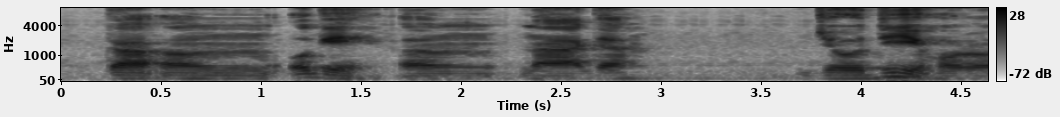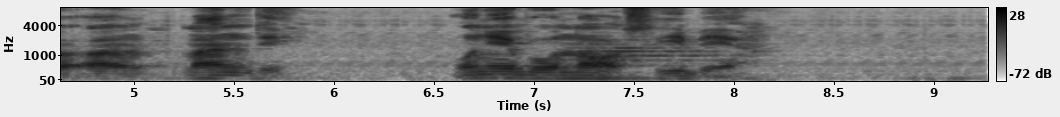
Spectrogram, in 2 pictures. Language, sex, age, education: Igbo, male, 15-29, tertiary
